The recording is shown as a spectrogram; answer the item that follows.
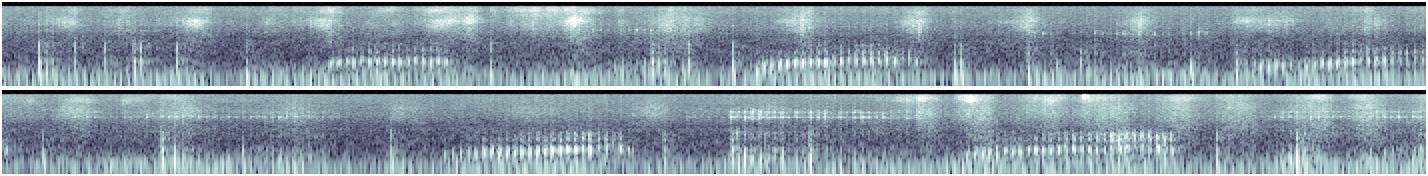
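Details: Pet cat purring while being scratched with fake nails, a low continuous rumbling hum under repeated scratchy strokes and brief soft squeaky notes every two seconds or so.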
